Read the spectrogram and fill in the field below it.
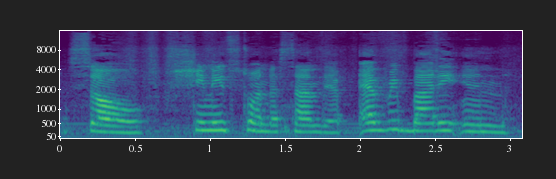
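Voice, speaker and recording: Filmed on a phone set on the counter of her small kitchen, a young woman with a foreign accent and non-native English hosts a relaxed, chatty cooking vlog full of animated stories. Her voice is on the high side at an ordinary speed, with a little hiss or hum in the audio.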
